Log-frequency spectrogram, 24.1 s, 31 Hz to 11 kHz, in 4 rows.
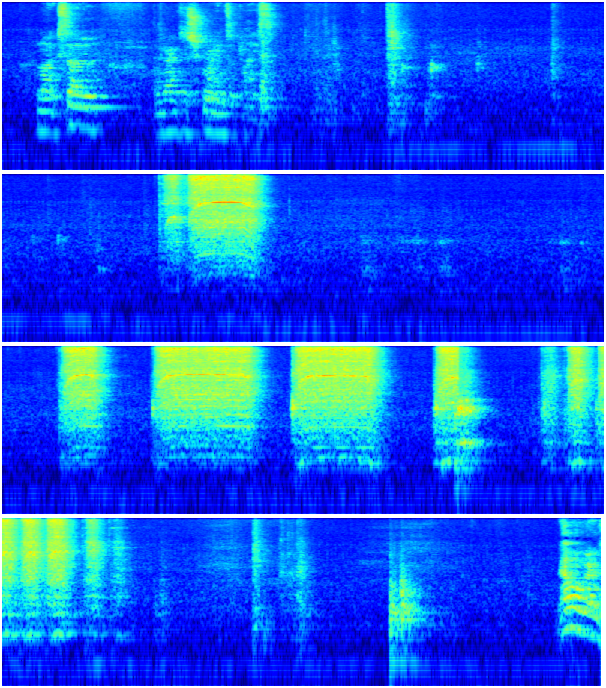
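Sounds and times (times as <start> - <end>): cordless drill motor whining: 7.6 - 8.7, 12.6 - 16.6
drill trigger blips: 7.6 - 8.7, 12.6 - 16.7.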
